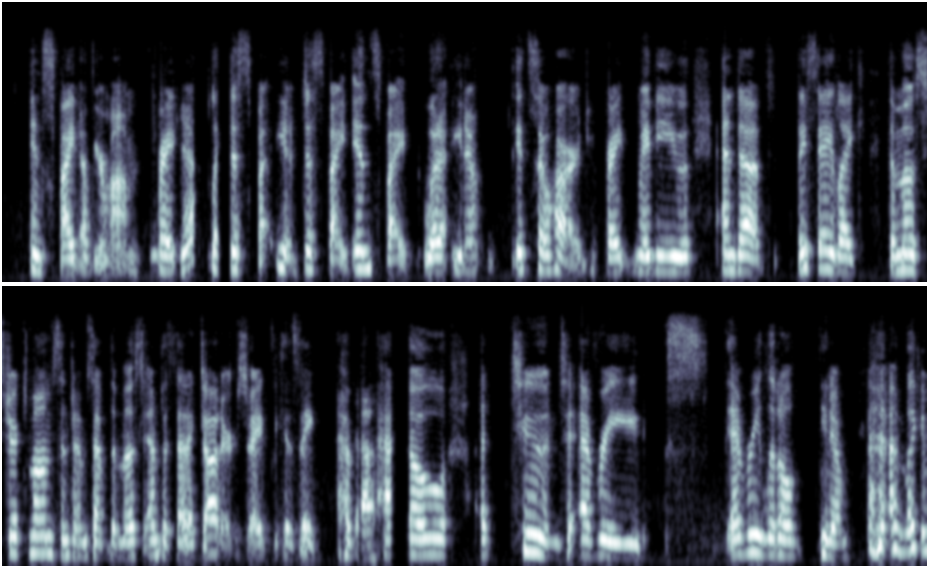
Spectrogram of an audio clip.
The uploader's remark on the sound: A recent IG Live —released here as a podcast.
